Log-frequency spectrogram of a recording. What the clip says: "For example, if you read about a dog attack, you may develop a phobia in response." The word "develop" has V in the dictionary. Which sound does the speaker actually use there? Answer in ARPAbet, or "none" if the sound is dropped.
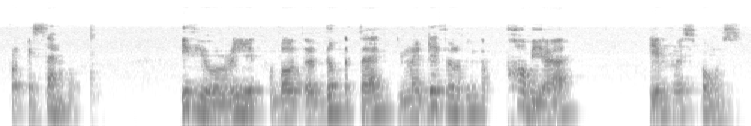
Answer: F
